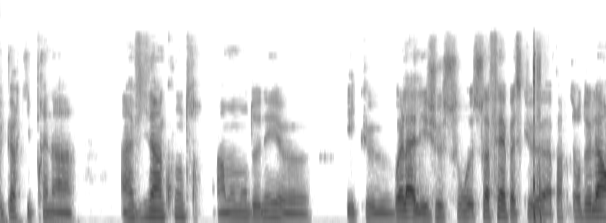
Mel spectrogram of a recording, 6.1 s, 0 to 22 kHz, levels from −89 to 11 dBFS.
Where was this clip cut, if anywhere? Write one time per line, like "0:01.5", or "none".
0:03.3

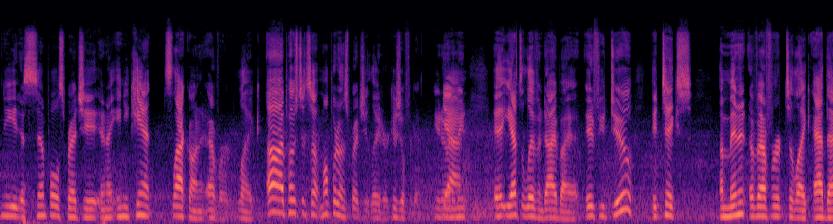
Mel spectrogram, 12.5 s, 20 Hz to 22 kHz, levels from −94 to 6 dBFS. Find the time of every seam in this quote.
0:03.9

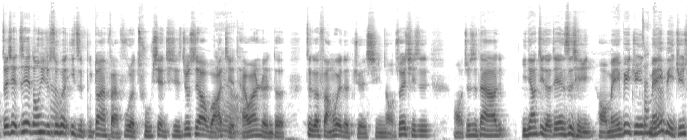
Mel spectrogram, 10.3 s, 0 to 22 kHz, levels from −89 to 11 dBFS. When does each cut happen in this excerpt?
none

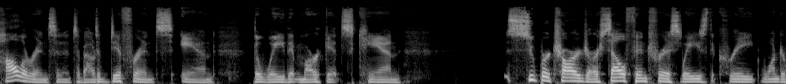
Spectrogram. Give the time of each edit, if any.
0:01.0
0:02.5
0:06.8

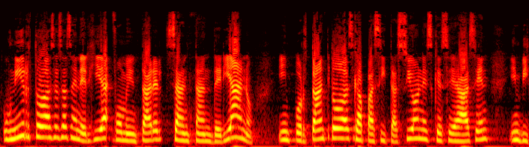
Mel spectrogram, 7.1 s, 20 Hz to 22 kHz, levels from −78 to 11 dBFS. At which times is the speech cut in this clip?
0:01.5
0:02.1
0:04.4
0:04.7

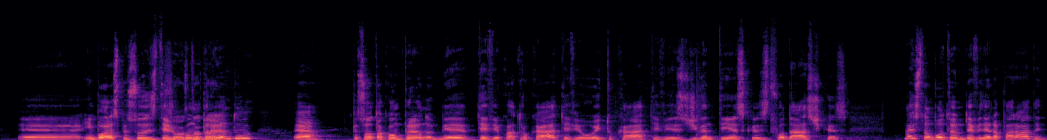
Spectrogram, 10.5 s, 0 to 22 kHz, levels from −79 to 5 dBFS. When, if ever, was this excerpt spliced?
0:07.7

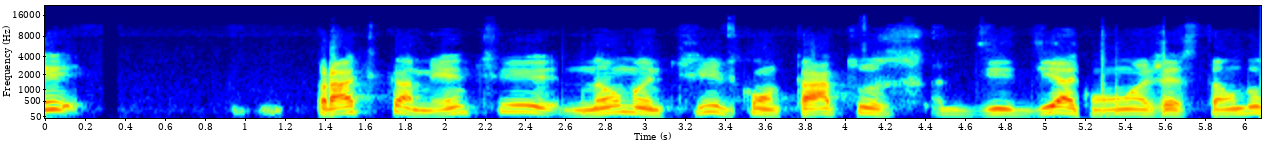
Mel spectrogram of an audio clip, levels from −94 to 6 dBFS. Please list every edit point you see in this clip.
0:02.6
0:03.4
0:04.4
0:05.2

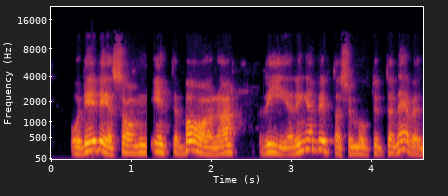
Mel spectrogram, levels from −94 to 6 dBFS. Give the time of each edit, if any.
0:01.2

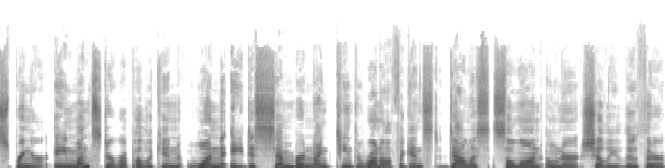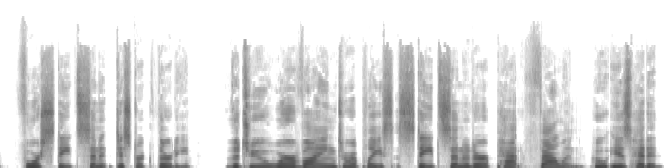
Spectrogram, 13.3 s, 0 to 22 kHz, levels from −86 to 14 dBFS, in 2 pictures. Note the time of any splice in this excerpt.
0:06.7
0:08.6

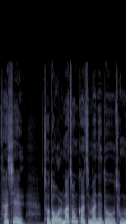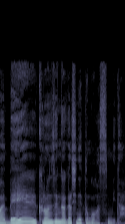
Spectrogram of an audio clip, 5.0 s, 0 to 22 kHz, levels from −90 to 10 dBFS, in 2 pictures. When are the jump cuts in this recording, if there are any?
0:03.9

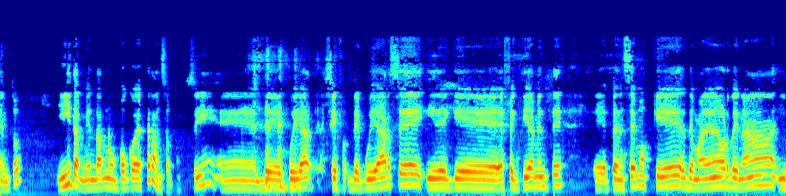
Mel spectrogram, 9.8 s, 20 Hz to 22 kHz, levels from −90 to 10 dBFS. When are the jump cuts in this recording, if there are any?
none

